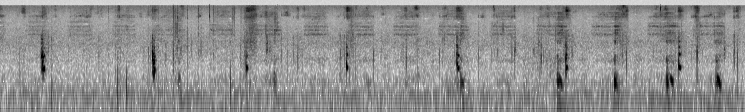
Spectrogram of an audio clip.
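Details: Tibetan Terrier puppies, five days old, at a kennel: short high squeaks and whimpers scattered through the recording, several brief peeps close together, over a low steady background hum.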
